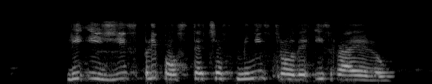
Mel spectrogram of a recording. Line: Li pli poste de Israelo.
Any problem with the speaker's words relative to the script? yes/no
yes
